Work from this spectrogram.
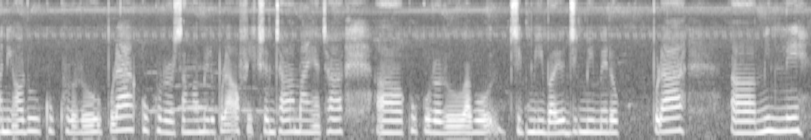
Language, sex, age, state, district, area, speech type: Nepali, female, 18-30, West Bengal, Darjeeling, rural, spontaneous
